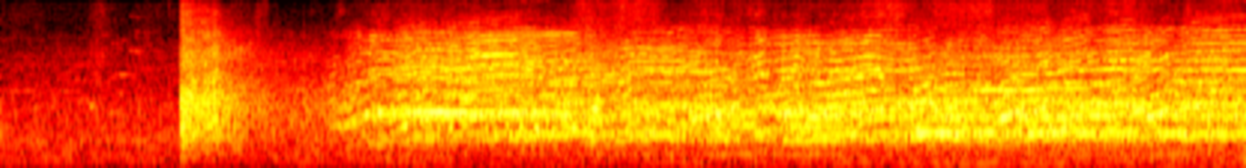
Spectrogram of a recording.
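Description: A starter's pistol fires once about a second in, the signal that starts the race. Soon after, a crowd of many voices cheers and shouts encouragement to the runners.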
